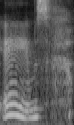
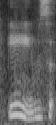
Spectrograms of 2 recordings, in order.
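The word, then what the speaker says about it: Eames: know the furniture of charles and ray ames or eems sometimes you'll hear it pronounced they also use this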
